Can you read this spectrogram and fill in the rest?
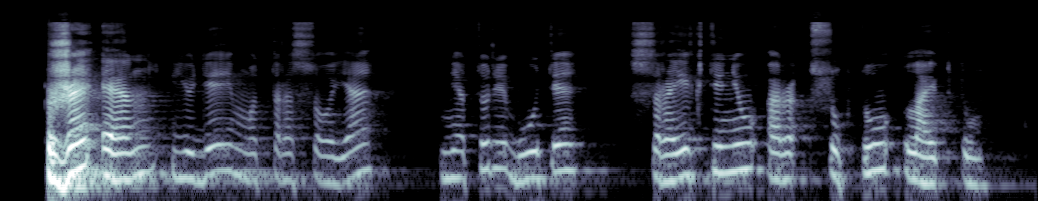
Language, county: Lithuanian, Kaunas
